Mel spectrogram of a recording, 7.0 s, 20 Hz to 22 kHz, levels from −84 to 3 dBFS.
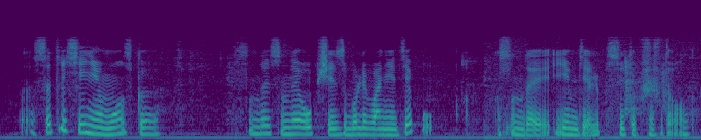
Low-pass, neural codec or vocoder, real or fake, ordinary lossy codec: none; none; real; none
